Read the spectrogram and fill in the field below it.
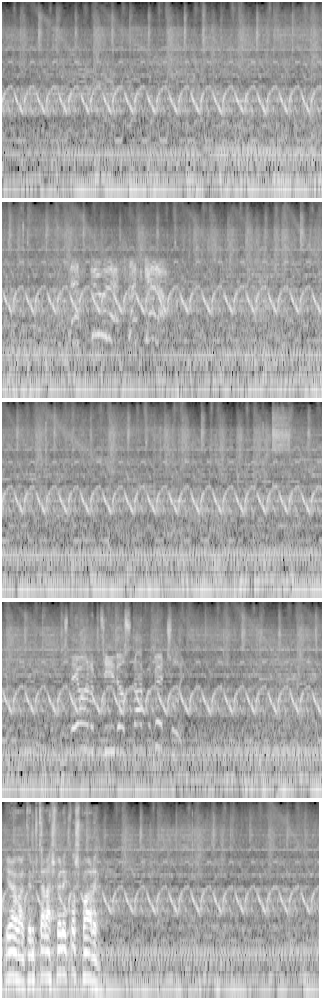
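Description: A police siren wails with a fast, repeating rise and fall.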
